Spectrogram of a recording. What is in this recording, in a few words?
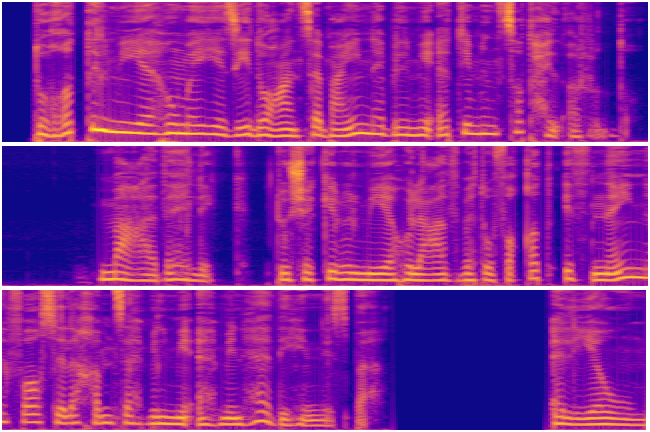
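Arabic, female, documentary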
